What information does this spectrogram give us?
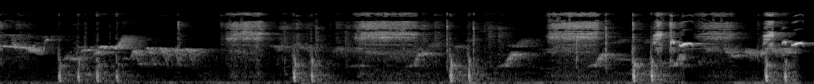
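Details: Caged white-rumped shama with a long tail, delivering sliding whistles and scratchy buzzes separated by loud sharp clicks, then brief bright whistled flourishes near the close.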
